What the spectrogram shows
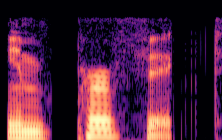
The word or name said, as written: imperfect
